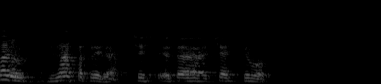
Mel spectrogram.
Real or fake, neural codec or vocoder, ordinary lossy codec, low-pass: fake; vocoder, 44.1 kHz, 128 mel bands, Pupu-Vocoder; MP3, 48 kbps; 5.4 kHz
